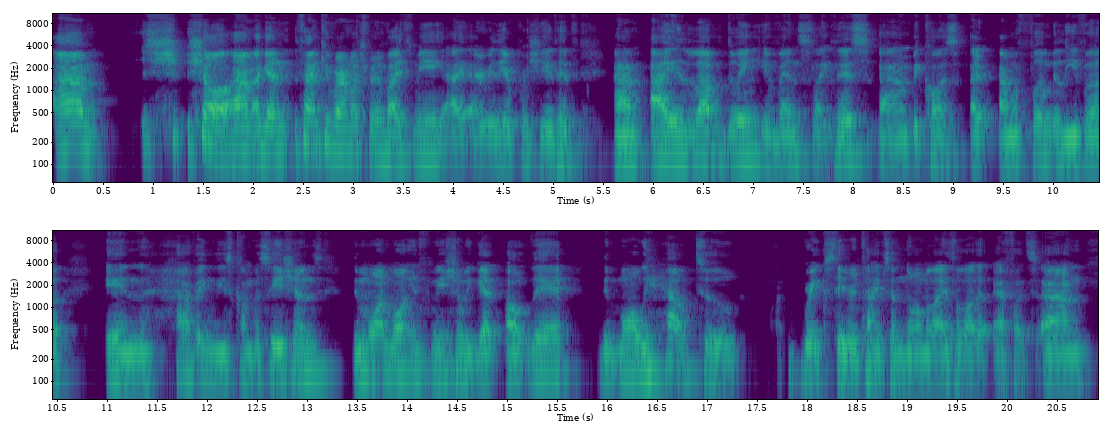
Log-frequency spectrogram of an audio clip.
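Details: Adult male speaker; normal speech.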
